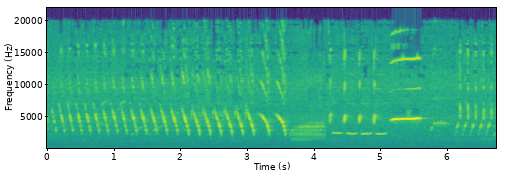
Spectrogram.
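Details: Belgian canary song with a steady series of quick, rising-falling sweeping notes at about five per second, then a brief buzzy note, thin pure whistles and a sudden loud, sharp high tone.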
